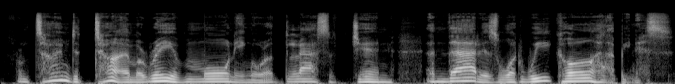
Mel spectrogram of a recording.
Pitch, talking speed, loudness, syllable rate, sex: 120 Hz, 180 wpm, -18 LUFS, 3.7 syllables/s, male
